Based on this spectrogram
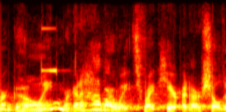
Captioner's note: timer beeps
